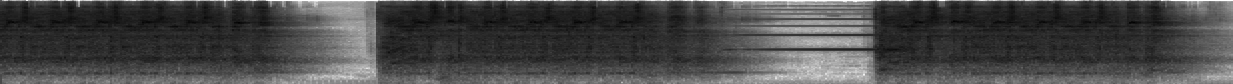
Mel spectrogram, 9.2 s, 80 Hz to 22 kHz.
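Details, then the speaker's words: 2010 Polaris Sportsman 550 EFI ATV that hadn't run in years, cranking after a clogged case breather line was cut to release pressure: three long bursts of steady rapid cranking with pauses, engine never catches; cranks but no start. "Sound like wanted to go there for a sec. Keep on going with it."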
